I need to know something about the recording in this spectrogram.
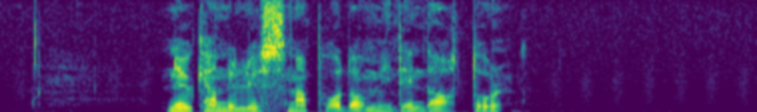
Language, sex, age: Swedish, female, 29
